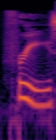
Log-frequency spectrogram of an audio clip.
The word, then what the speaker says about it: Fries: Go to Sue, just like it sounds and spells, Sue Free, spelled like fries, spelled like fries, like French fries. Sue Free, spelled like fries, one word, .com.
